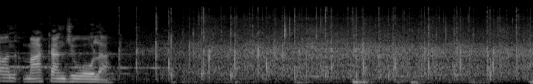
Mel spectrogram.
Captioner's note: audience applauding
